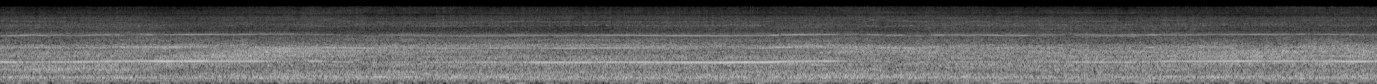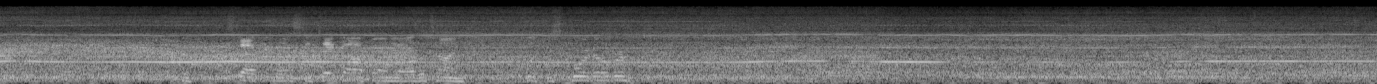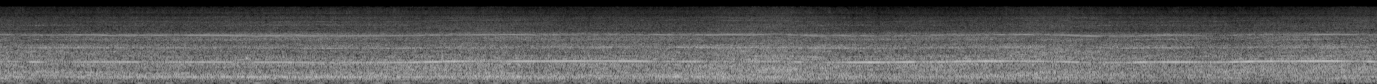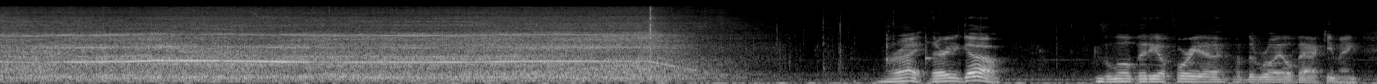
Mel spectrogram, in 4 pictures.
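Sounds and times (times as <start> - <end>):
vacuum cleaner motor whine: 0.0 - 55.0.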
